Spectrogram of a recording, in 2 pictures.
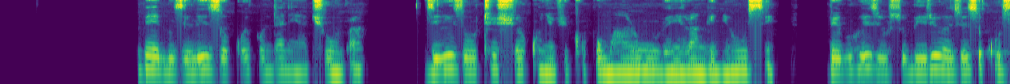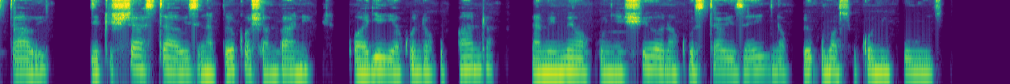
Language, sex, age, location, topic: Swahili, female, 36-49, Dar es Salaam, agriculture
